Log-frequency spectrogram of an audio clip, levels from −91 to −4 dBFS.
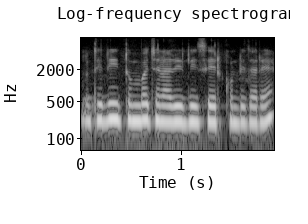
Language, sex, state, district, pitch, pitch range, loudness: Kannada, female, Karnataka, Mysore, 210 Hz, 205-220 Hz, -24 LUFS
